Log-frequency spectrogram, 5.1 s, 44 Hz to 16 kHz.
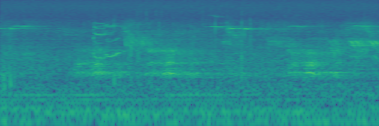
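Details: Kittens just over 20 days old, taken outdoors while eating cat food pate for the first time; a short high mew with stacked harmonics, bending up then down, over steady outdoor background noise and a human voice.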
